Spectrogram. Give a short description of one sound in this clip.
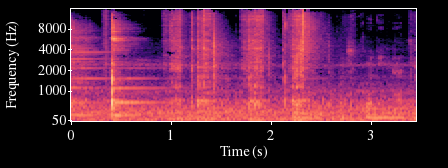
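A knife scrapes kernels off a corn cob with short rasping strokes.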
